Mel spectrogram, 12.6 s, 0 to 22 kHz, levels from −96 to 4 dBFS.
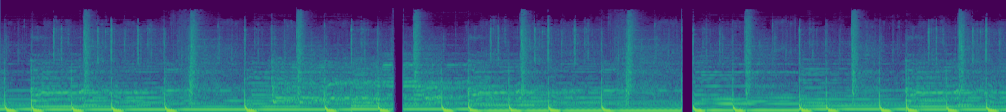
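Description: At 4.91 s the sound drops out for about 128 ms, resuming at 5.04 s, and at 8.52 s a second dropout of about 141 ms runs to 8.66 s. Both are gaps at a join of encoded pieces: separately encoded segments were butted together untrimmed, so each piece's encoder start-up delay and final-frame padding survive as silence. The edges are smeared by the codec, and the sound picks up exactly where it left off.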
